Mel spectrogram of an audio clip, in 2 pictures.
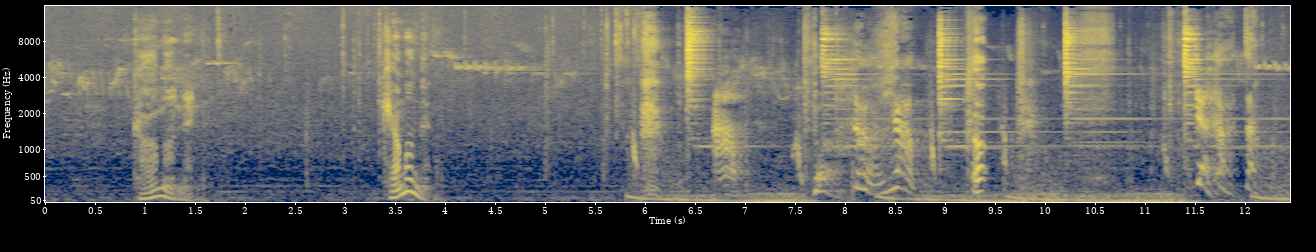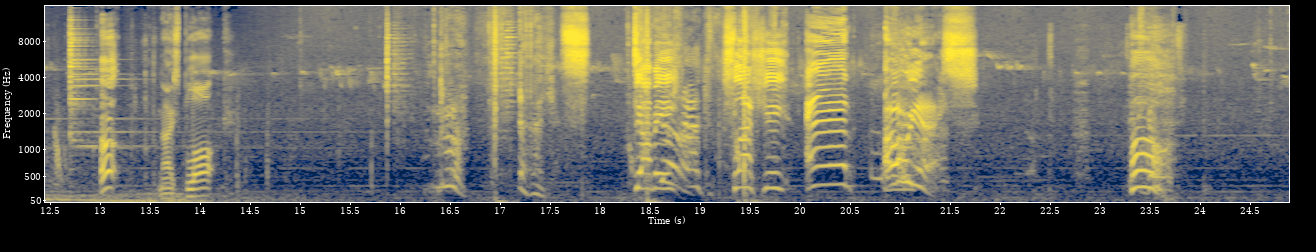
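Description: Swords clash and clang with metal ringing.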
